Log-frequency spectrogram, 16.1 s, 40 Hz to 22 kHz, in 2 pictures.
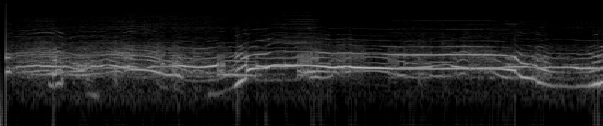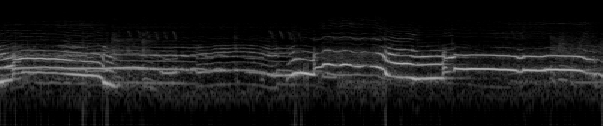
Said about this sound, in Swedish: Vi vaknade, eh, typ vart, varannan, var tredje timme så vaknade vi ju av ett, eh, att en hund började yla lite sådär halvt då började ju även alla andra 150 hundar yla.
